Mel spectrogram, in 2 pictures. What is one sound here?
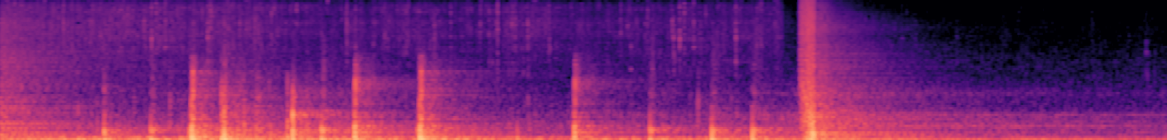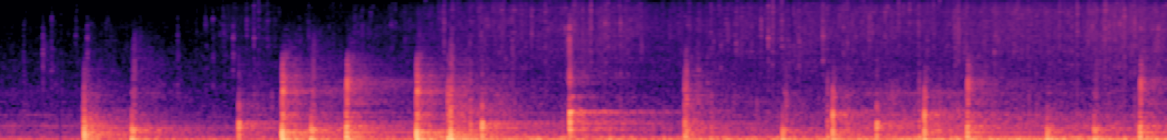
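Footsteps thud on stone at a steady walking pace.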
